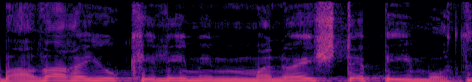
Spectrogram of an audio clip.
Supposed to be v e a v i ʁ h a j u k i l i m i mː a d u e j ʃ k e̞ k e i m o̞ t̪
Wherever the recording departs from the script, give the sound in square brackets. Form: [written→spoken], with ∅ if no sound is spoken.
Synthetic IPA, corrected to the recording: [v→b] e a v [i→a] ʁ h a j u k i l i m i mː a [d→n] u e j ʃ [k→t] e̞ [k→p] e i m o̞ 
